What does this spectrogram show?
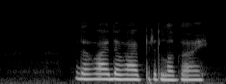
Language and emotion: Russian, neutral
